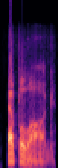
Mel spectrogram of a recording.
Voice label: "epilogue", American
